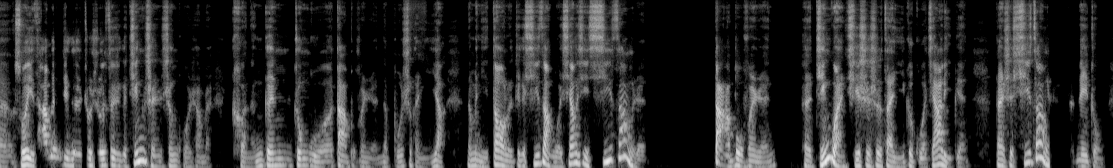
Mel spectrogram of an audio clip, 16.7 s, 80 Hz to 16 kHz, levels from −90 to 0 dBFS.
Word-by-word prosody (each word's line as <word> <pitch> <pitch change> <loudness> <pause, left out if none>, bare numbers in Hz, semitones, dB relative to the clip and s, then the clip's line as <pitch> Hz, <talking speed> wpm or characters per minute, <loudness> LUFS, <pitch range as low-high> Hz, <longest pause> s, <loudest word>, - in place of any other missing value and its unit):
呃， 110 - -20
所 145 +7 +6
以 145 - +4
他 160 - +1
们 165 0 -3
这 150 - 0
个 160 +8 -4
就 145 - -2
说 140 - 0
在 150 +1 -2
这 135 - -6
个 125 -1 -7
精 220 - +5
神 125 - -3
生 125 +3 -5
活 105 -3 -17
上 110 +1 -16
面， 105 -1 -20 0.3
可 115 - -8
能 115 +6 -7
跟 140 0 -1
中 145 0 -2
国 115 -2 -7
大 120 -2 +1
部 - - -17
分 110 -3 -14
人 100 0 -22
呢， 105 -2 -14
不 115 - -10
是 120 +3 -6
很 110 -7 -15
一 100 - -25
样。 120 -3 -5 0.3
那 130 - -6
么 135 - -2
你 110 -4 -7
到 145 +5 +3
了 115 -2 -6
这 110 - -8
个 125 - -4
西 175 - +1
藏， 110 -10 +3
我 105 - -8
相 185 - +3
信 165 -6 0
西 230 +4 +5
藏 305 - +1
人 90 -4 -14 1.0
大 115 - +4
部 130 +1 +1
分 120 0 -5
人， 110 +6 -11 0.4
呃， 125 -5 -3
尽 190 - +7
管 115 - +6
其 135 +6 +1
实 135 0 0
是 130 +1 -1
在 115 - +1
一 105 0 -11
个 125 +3 -3
国 100 -2 -9
家 150 +11 +2
里 120 -9 -1
边， 100 +1 -14 0.4
但 140 - +2
是 135 - -3
西 195 - +1
藏 300 +9 +2
人 - - +2
的 435 -2 -29
那 125 - -1
种， 100 -4 -13
125 Hz, 260 characters per minute, -22 LUFS, 110-145 Hz, 1.0 s, 尽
